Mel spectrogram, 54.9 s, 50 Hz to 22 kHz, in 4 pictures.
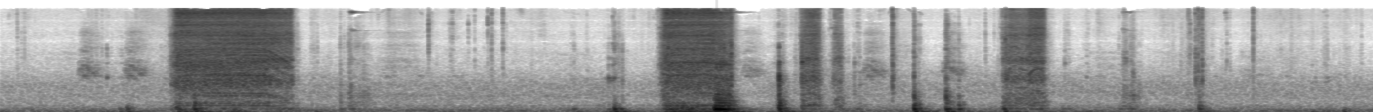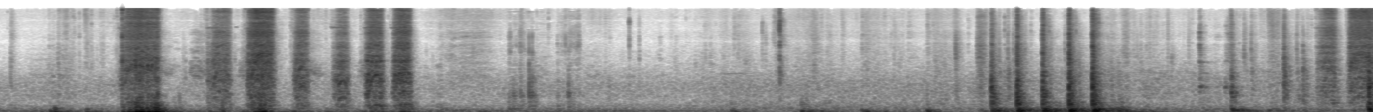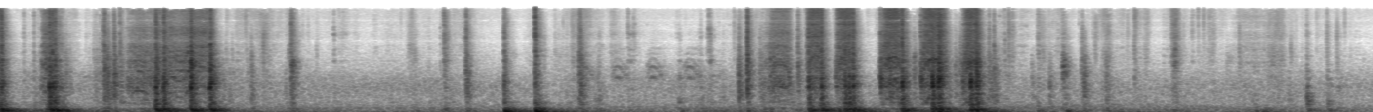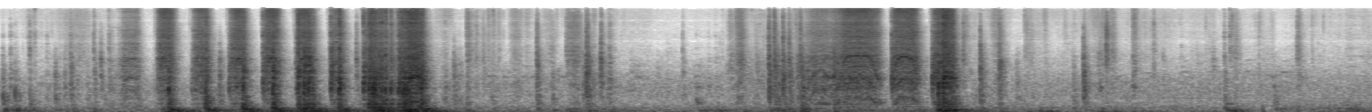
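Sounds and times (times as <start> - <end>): cordless drill driving screws: 1.7 - 3.0, 6.6 - 7.4, 8.0 - 8.5, 10.0 - 10.5, 14.9 - 17.9, 26.9 - 29.8, 35.1 - 37.3, 49.2 - 50.8.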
